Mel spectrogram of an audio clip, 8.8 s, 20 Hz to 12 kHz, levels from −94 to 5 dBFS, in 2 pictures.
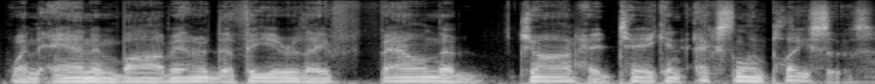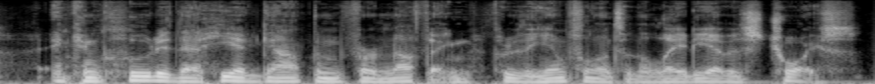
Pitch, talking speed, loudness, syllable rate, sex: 90 Hz, 225 wpm, -18 LUFS, 6.0 syllables/s, male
